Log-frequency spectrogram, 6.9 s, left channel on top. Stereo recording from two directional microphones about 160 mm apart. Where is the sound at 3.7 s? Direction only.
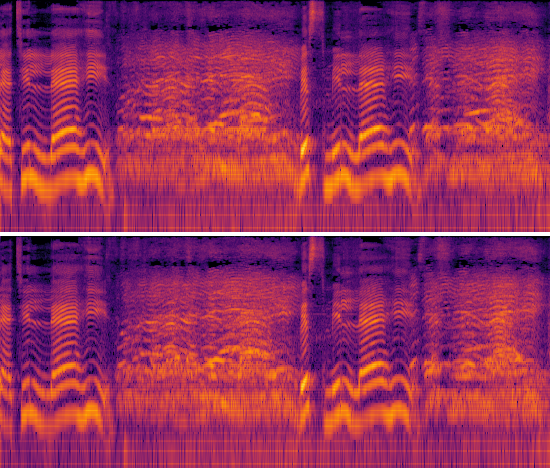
20° left (ahead or behind).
